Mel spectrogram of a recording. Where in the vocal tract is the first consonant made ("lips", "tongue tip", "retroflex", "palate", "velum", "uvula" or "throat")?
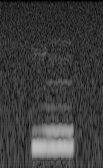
palate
